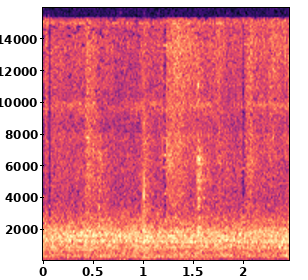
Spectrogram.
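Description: Faint steady room noise with a few light ticks.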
